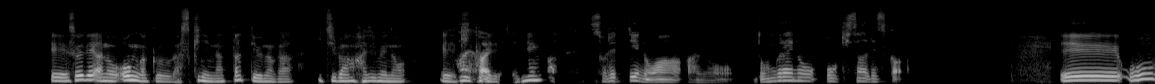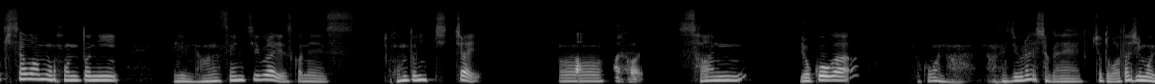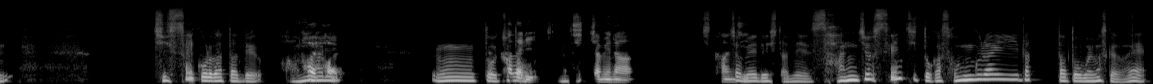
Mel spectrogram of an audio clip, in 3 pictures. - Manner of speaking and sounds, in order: none
- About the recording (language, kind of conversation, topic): Japanese, podcast, 音楽と出会ったきっかけは何ですか？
